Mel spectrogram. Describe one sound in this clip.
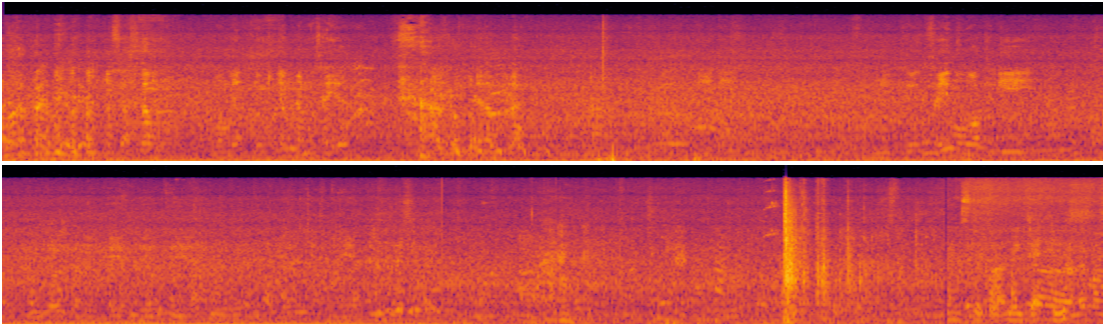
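Several people murmur quietly in a small room.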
